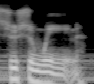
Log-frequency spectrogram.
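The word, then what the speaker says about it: Suicune: I believe the pronunciation is Susuwine is the Pokemon.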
